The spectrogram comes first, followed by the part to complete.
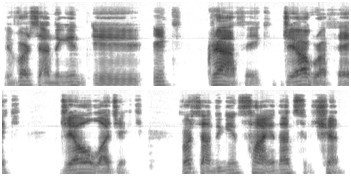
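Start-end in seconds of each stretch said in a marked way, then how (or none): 2.7-6.3 "graphic", "geographic", "geologic" hit loud on the next-to-last syllable; "graphic, geographic, geologic" stressed just before the final "ic"; penultimate stress. Shown as a demonstration. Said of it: "stress on penultimate".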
